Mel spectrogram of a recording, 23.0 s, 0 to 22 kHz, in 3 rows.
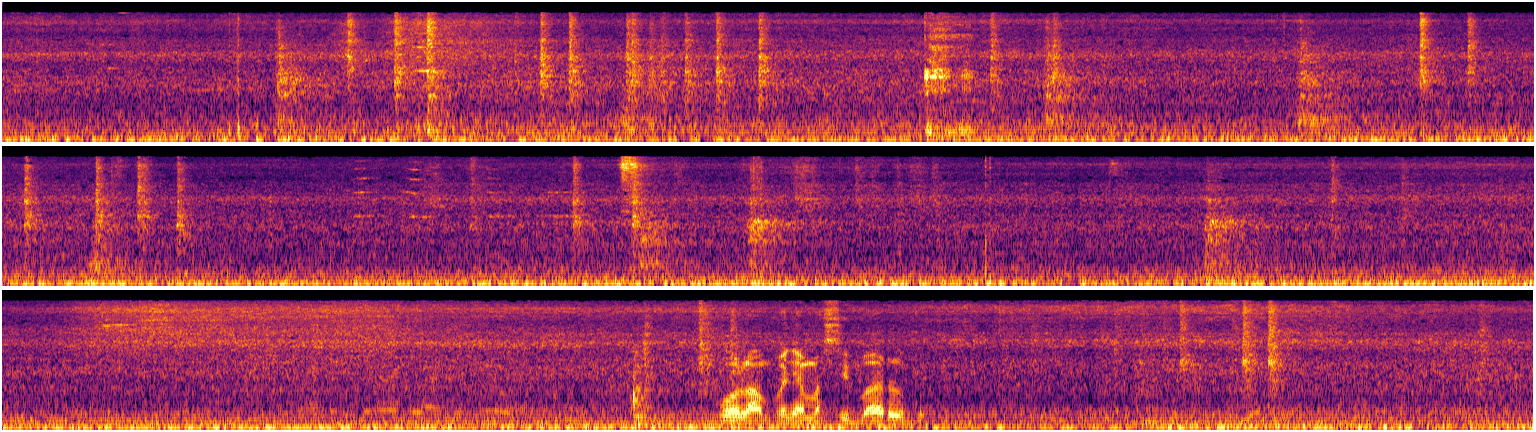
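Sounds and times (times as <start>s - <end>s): bus diesel engine running: 0.0s - 22.9s
sharp clicks and knocks: 1.1s - 4.0s, 6.4s - 8.7s, 10.0s - 12.8s, 13.6s - 14.8s, 20.9s - 22.9s.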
